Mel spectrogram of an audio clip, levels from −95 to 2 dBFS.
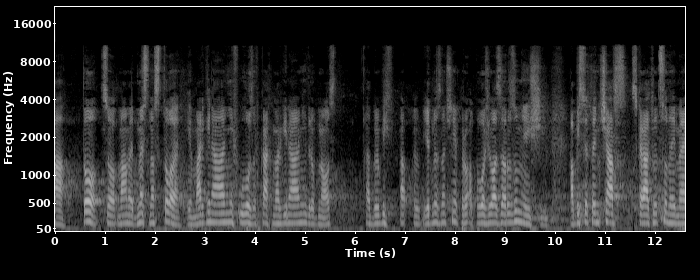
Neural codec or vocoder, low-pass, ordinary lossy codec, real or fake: codec, 44.1 kHz, 3.4 kbps, Pupu-Codec; 10.8 kHz; AAC, 32 kbps; fake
